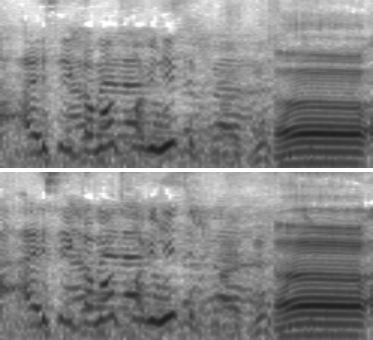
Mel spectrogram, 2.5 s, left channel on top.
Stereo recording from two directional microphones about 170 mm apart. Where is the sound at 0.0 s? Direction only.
5° right (ahead or behind).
